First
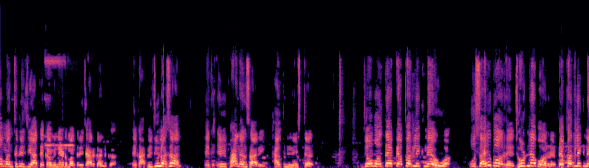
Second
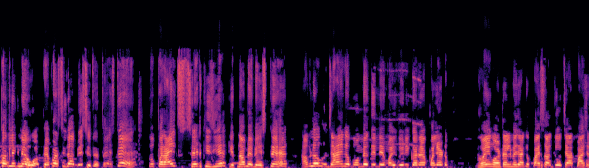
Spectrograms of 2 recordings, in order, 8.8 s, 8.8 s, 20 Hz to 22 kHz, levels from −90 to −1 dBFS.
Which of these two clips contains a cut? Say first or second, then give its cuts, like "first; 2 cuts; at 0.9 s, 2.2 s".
second; 1 cut; at 1.7 s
